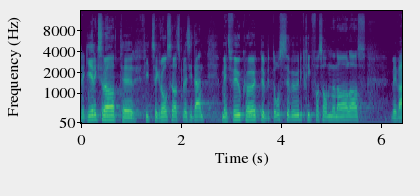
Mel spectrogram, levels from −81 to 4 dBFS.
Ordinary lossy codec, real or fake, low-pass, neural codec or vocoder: none; fake; 14.4 kHz; vocoder, 44.1 kHz, 128 mel bands every 256 samples, BigVGAN v2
